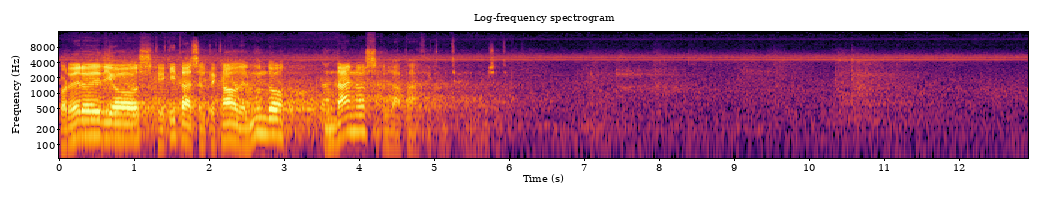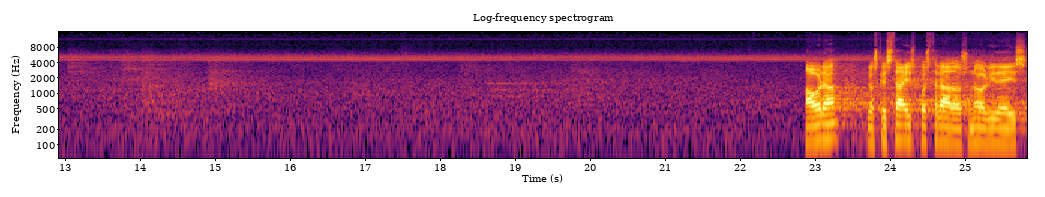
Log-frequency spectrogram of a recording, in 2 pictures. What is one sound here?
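An elderly man speaks slowly and solemnly into a microphone in an echoing hall.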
